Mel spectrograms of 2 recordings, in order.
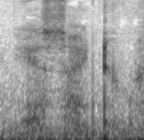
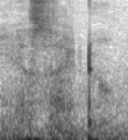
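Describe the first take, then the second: No difference in how they are said.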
